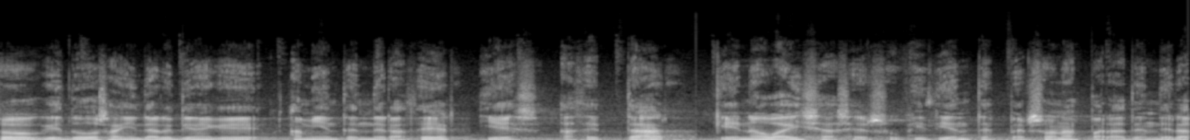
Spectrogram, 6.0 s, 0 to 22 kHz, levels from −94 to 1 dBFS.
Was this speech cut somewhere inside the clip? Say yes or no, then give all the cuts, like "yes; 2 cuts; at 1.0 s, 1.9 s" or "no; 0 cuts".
yes; 2 cuts; at 2.4 s, 3.5 s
